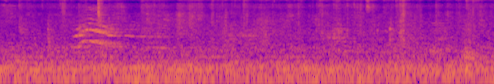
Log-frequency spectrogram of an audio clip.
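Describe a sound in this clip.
Low murmuring and shuffling of a congregation fills a large room.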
